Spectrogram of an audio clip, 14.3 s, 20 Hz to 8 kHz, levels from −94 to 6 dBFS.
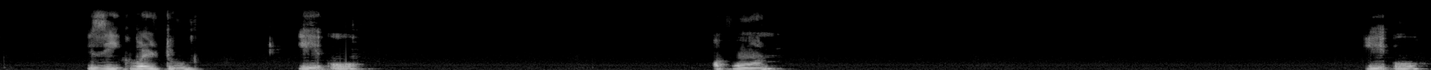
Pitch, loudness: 100 Hz, -25 LUFS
